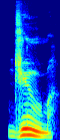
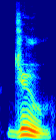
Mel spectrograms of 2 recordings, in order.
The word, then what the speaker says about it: Dioum: So, this kid's name is pronounced Aliu, Aliu, and then the last name is pronounced Joom. So, Aliu Joom, right?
